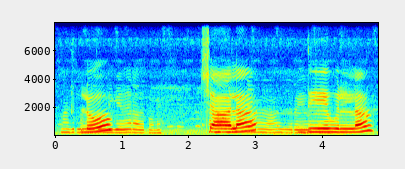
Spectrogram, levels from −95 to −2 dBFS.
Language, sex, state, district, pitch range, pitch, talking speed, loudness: Telugu, female, Andhra Pradesh, Sri Satya Sai, 210-250 Hz, 240 Hz, 50 wpm, -14 LUFS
